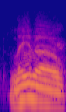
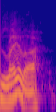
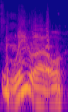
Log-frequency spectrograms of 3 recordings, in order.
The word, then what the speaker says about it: Lilo: Lilo. – Wow. Jason Lilo. Got to correct his pronunciation. – Oh, shit. The world is a turning. – I said Layla.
